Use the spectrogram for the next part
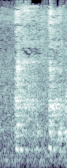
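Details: Cough from a person who reports headache, shoulder pain and phlegm.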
